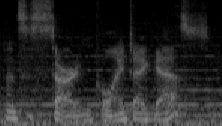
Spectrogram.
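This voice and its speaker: A man's voice: medium pitch, measured pace. A man acting as game master, casually refereeing and explaining a tabletop roleplaying game. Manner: informal, explanatory. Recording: music behind the voice. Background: music.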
